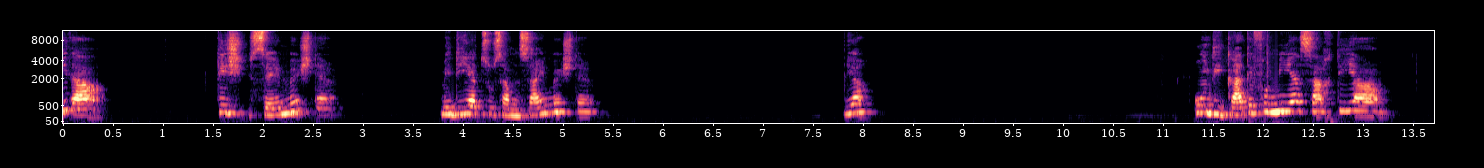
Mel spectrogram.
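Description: A woman speaks close to a microphone, expressively and in bursts with pauses.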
